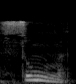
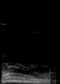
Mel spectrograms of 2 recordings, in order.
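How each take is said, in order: First: The word begins with an s sound. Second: The word begins with a th sound. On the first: The speaker calls it wrong. "jangan tertukar dengan summa" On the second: The speaker calls it right. "tapi harus thumma"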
